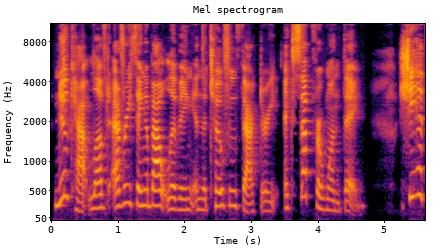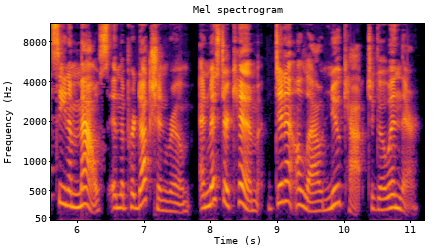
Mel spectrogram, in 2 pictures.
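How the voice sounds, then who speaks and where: A woman narrating a children's picture book as an expressive read-aloud storyteller. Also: medium pitch. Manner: pauses to ask the listener questions and point out pictures.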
